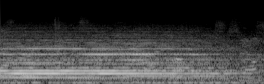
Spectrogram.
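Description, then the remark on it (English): A train whistle sounds in one long, steady, chord-like loud blast that holds for the whole moment, with a low rumble of the train beneath it, at a railroad crossing on a downtown street in Flagstaff, Arizona, where the Santa Fe Railroad runs through the city. “The Santa Fe Railroad runs right through the city, and on this downtown street, there's a railroad crossing, so the train whistles echo through the day and the night.”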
